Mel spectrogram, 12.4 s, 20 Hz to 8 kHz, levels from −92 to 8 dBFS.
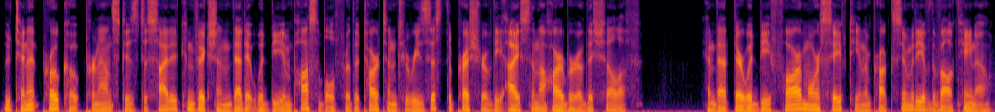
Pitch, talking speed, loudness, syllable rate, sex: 90 Hz, 200 wpm, -19 LUFS, 6.0 syllables/s, male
